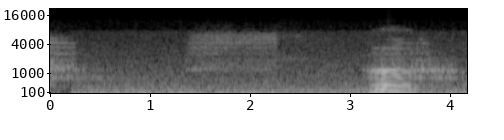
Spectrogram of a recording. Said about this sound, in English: Breathing. Anybody here? I'm breathing. Breathing.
